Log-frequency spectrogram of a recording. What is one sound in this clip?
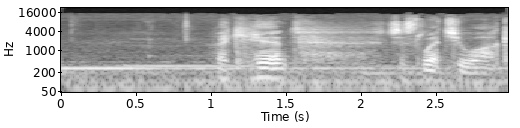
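An older man speaks in a low, rough voice, close by.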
